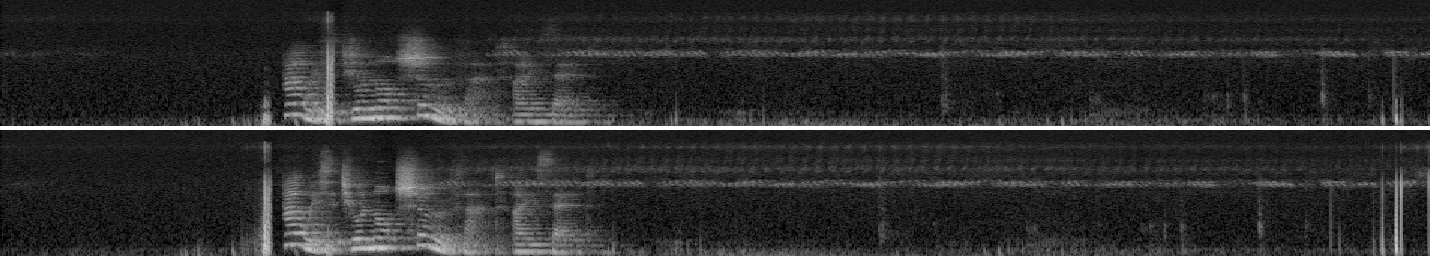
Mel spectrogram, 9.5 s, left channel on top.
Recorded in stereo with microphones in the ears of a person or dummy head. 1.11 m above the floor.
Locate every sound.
1.9 s a woman speaking: 35° right (ahead or behind), 2.5 m; by 4.0 s 55° right (ahead or behind), 1.8 m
